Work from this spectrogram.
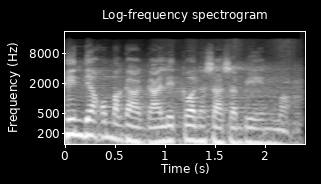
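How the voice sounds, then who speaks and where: A man voicing a dying husband who gently coaxes his wife to confess, speaking low and pleading in a large echoing church. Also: fast, slight background noise, close to an everyday voice. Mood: coaxing. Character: dying middle-aged husband, coaxing and suspicious. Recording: roomy hall reverb with faint ambience.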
